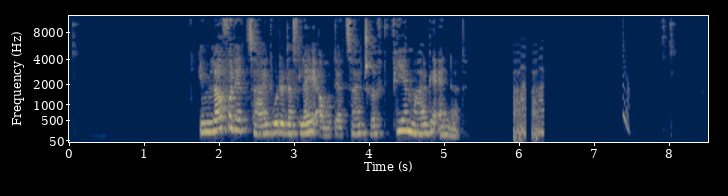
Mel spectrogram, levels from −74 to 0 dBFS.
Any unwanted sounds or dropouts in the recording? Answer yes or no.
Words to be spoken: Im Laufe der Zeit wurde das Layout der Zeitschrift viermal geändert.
yes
